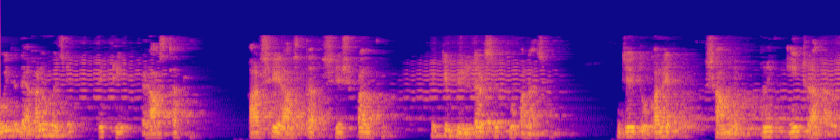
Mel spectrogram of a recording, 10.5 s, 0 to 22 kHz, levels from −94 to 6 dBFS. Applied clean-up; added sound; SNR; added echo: classical method WPE with log-MMSE.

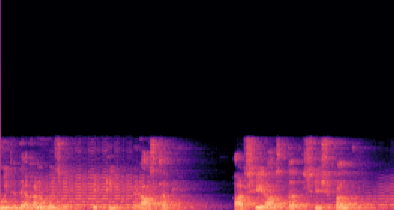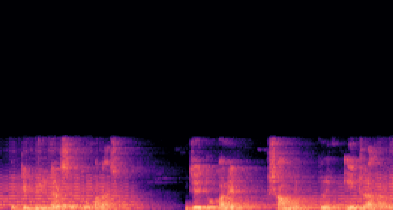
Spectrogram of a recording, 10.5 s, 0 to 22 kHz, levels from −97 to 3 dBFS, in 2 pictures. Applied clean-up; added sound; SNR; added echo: none; Brass instrument; 13 dB; reverberation time 1.0 s.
